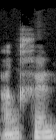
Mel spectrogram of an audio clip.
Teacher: se está pronunciando en la zona velar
